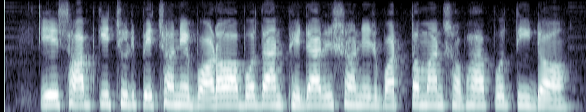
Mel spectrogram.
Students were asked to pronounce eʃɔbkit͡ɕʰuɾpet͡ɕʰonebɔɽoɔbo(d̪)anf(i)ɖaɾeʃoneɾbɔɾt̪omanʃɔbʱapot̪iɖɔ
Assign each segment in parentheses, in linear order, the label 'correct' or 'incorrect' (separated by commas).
correct, incorrect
